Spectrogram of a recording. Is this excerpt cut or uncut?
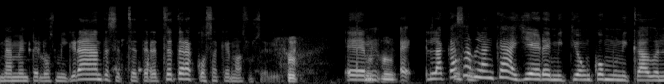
uncut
